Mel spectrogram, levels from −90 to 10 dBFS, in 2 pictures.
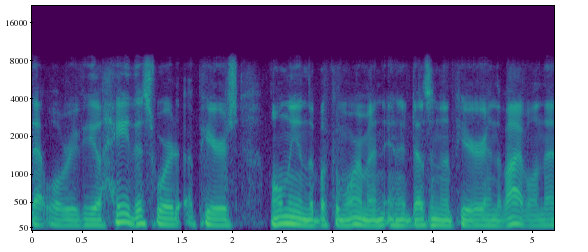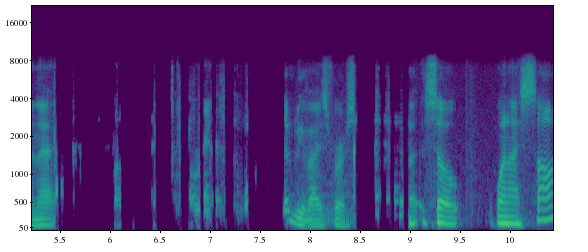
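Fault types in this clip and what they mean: Other side's voice leaking through: from 5.42 s, scraps of a second voice, roughly 10 to 35 dB below the talker, likely loudspeaker echo the canceller missed.
Speech suppressed in double talk: at 5.47 to 7.81 s and 8.44 to 9.02 s the talker dips sharply, likely from the canceller ducking overlapping talk.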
